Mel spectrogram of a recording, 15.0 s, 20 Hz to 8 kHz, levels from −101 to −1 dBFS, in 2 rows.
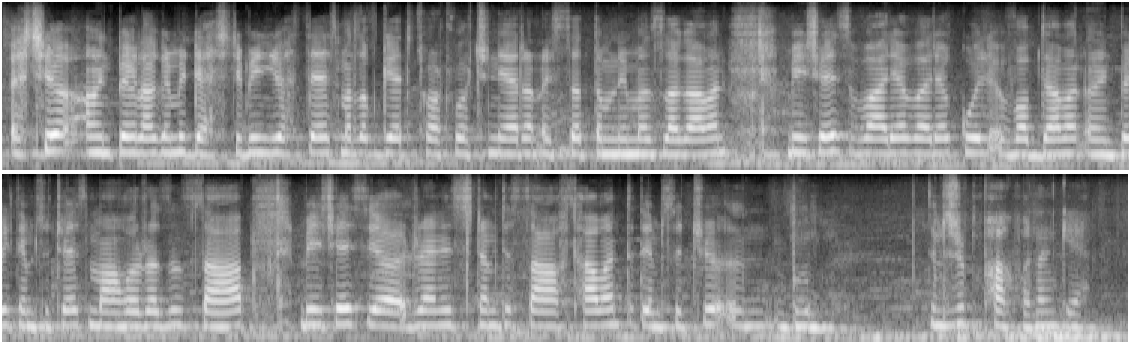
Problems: background conversations at intervals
